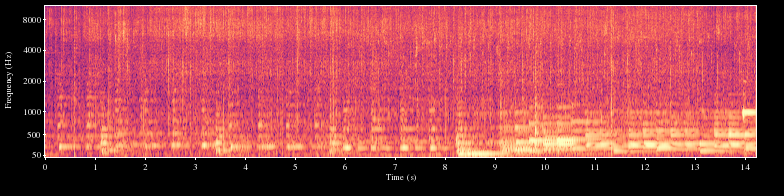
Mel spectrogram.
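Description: Frozen Korean dumplings (mandu) sizzling steadily as they pan-fry in oil, with background music that grows louder about eight seconds in.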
